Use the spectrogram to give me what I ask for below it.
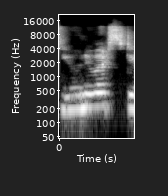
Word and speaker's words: university: So when you are pronouncing this unique, we are getting the consonant sounds, and even when you are pronouncing this university also, the first sound which we get is a consonant sound.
